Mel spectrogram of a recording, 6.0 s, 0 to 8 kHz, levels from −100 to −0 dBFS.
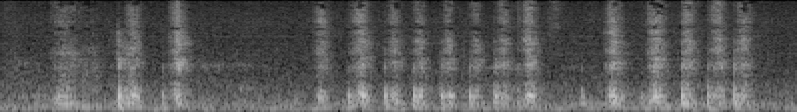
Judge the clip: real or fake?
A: fake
